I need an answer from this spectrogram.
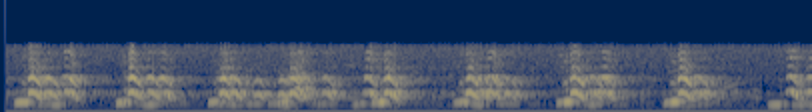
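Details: Siamangs singing at Amersfoort Zoo, Netherlands, with loud hooting bursts repeated almost twice a second in a steady, pulsing chorus.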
